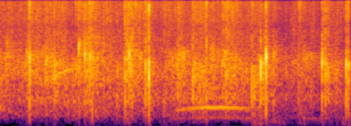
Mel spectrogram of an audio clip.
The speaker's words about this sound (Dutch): Short van der Klaai, let's give Short a hand right now. Let's Short een applaus geven.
